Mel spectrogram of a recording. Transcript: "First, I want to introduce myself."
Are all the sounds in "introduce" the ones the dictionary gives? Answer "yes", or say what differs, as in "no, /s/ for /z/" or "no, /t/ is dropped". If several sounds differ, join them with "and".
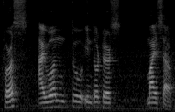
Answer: no, /ɹ/ is dropped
